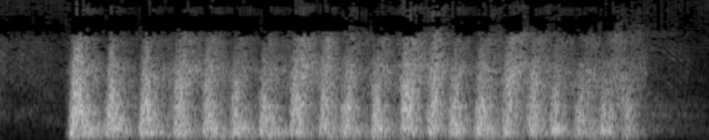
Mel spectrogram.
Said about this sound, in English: It's a long train. But I'm getting there. Now, here's the best part. You can hear this sound anytime you happen to be around a train.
